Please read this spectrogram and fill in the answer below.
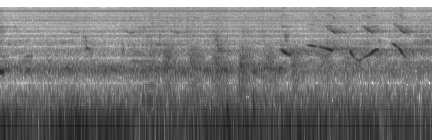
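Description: Small birds chirping in a quick run of short rising and falling calls, over a steady low rumble.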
